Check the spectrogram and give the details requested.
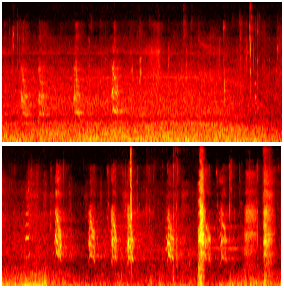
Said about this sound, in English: He has a lot to say this morning. I don't know if he's barking at me or just barking to hear himself bark. Doing a little dog splaining, I think.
